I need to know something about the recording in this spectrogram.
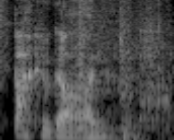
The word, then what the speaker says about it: Bakugan: My family pronounces Bakugan as Bakugan, and they've done that since forever, and it kind of winds me up a bit, because it's not Bakugan, it's Bakugan.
